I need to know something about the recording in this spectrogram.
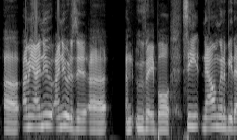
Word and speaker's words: Uwe: Okay, so everyone thinks it's you, but it's Uwe is how you actually say his name.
